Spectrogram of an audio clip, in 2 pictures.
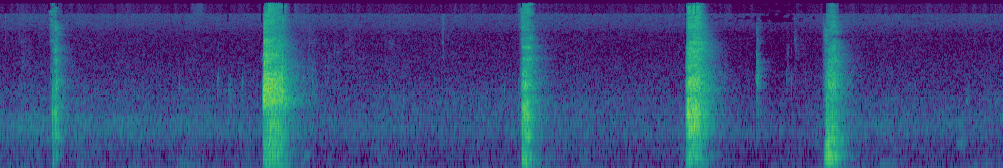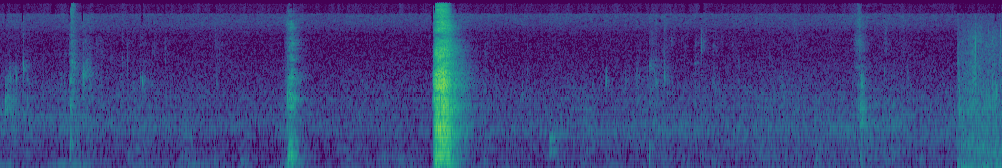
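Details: A small dog with kennel cough (canine infectious tracheobronchitis) gives about seven sharp, dry, hacking coughs in a quiet room during a coughing fit.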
